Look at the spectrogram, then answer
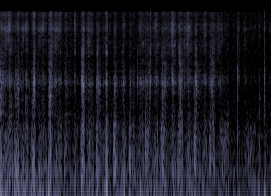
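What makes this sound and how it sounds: Long nails scrape the grooved surface of a white solid soap bar held in a palm, shedding flakes onto the hand. A quick, uneven series of soft scratchy strokes is heard, with dry, crisp clicks over a low, dull rumble.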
